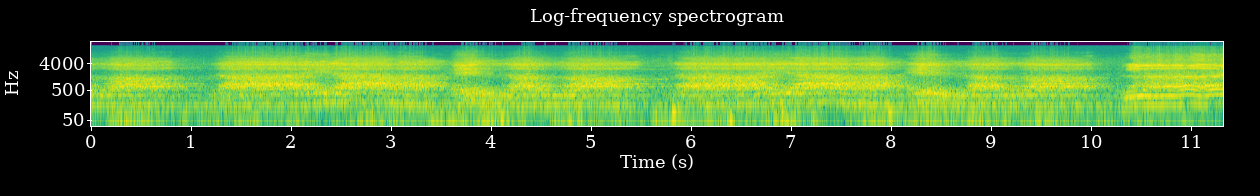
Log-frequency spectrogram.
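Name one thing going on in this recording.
A man preaches loudly and with fervour into a microphone, heard through a loudspeaker.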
